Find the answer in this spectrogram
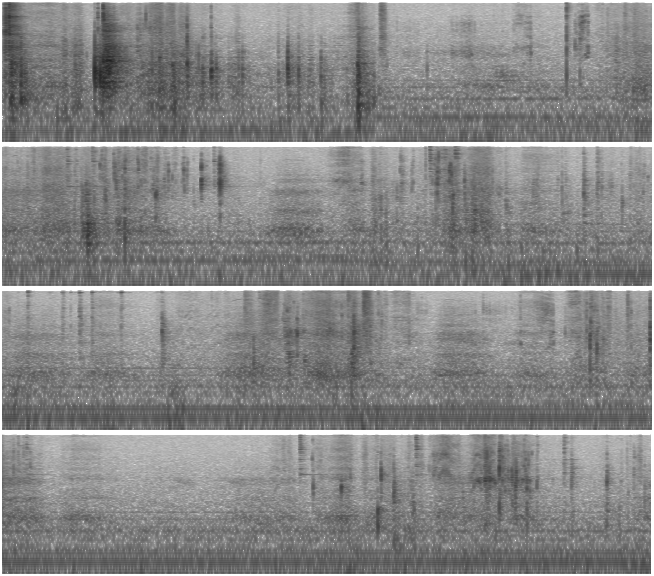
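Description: Bike workshop handling sounds: a sharp snip of cable cutters through shift-cable housing about a second in, then scattered metallic clinks, clicks and rustles as cables and housing are handled and fitted on the bike frame.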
